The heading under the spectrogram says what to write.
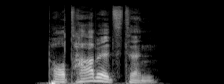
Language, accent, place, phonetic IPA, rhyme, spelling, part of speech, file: German, Germany, Berlin, [pɔʁˈtaːbl̩stn̩], -aːbl̩stn̩, portabelsten, adjective, De-portabelsten.ogg
- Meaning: 1. superlative degree of portabel 2. inflection of portabel: strong genitive masculine/neuter singular superlative degree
